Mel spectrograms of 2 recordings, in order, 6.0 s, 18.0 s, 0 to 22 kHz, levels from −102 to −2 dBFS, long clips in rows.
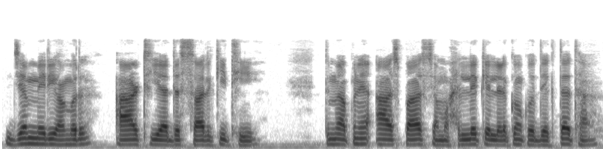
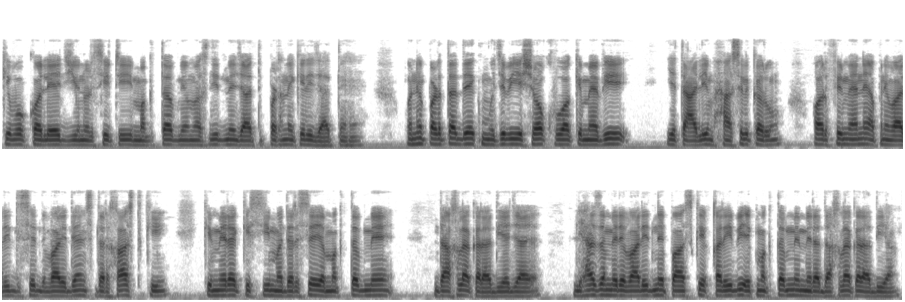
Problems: background sounds at intervals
